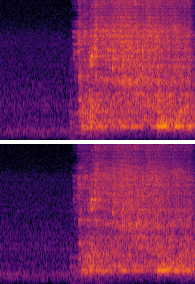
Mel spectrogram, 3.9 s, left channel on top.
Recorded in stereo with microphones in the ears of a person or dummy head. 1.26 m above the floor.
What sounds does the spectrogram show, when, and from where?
1.4 s a toilet flushing: 20° left (ahead or behind), 1.2 m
